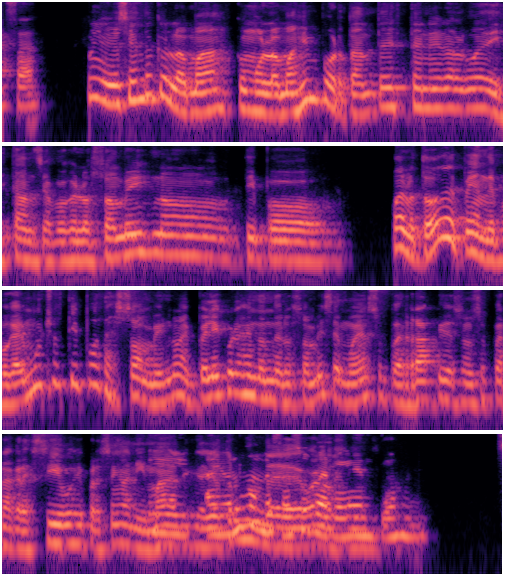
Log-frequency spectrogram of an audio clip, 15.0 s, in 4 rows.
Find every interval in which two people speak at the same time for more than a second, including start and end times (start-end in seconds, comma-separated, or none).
12.3-13.9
